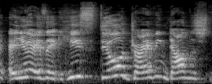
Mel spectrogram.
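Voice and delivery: ordinary delivery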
